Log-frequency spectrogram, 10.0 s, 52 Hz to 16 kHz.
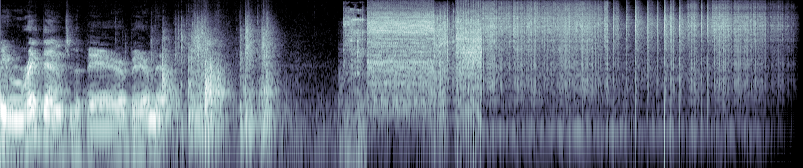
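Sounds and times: cut-off wheel grinding metal: 4.3s - 6.1s.

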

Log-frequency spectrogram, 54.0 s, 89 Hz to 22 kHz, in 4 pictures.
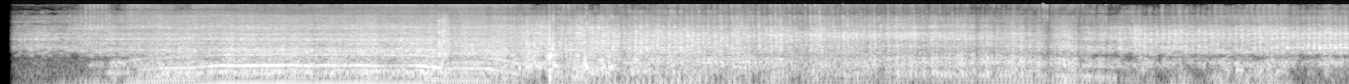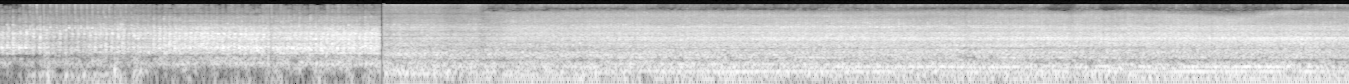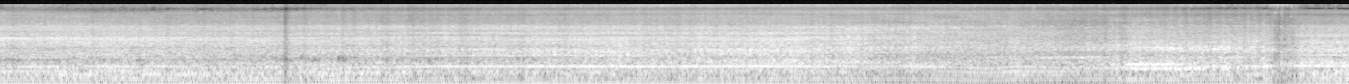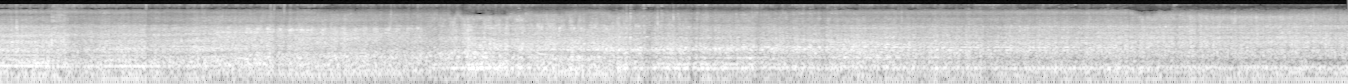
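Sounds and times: tractor diesel engine running: 0.1s - 53.9s
rotary tiller tilling soil: 0.6s - 17.4s, 27.6s - 50.6s.

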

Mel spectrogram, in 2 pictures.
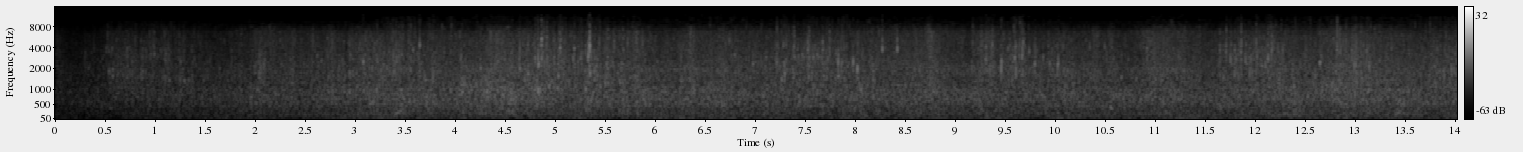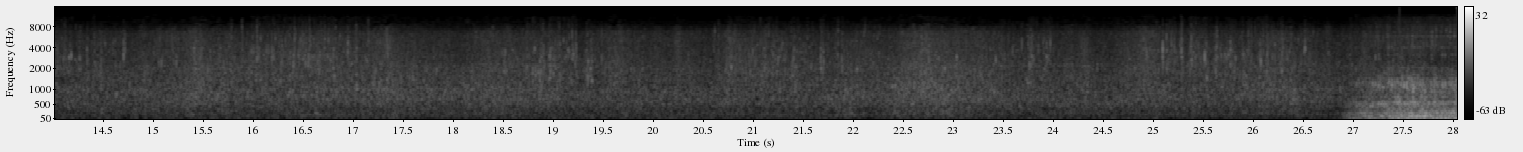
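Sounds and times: low boat engine hum: 26.9s - 28.0s
ocean rushing: 26.9s - 28.0s.

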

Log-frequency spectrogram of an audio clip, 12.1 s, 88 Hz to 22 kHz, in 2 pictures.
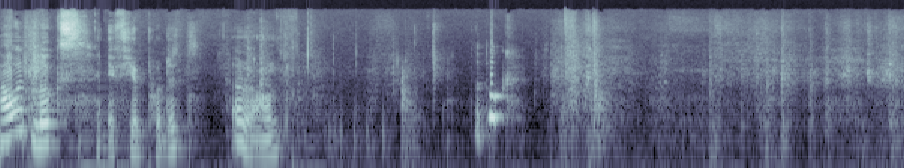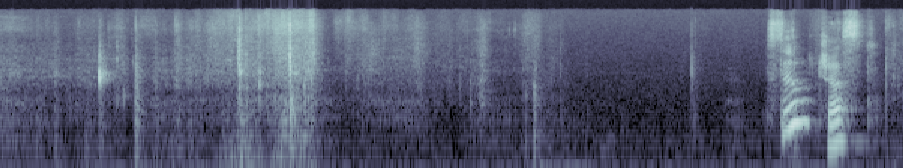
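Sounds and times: cardboard rustling and scraping: 3.6s - 9.8s.

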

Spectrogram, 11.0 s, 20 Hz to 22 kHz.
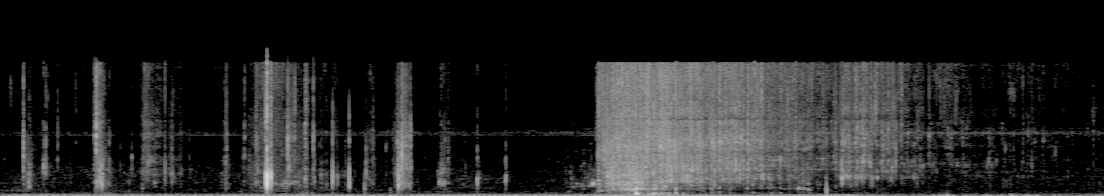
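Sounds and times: water splashing: 5.8s - 9.3s.

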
